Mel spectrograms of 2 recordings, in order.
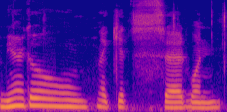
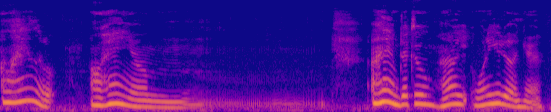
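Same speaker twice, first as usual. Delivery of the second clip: fake nice; 4 semitones higher than usual. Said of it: "Acting all nice".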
